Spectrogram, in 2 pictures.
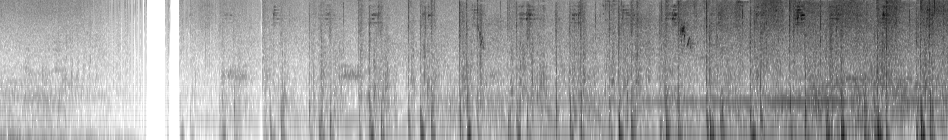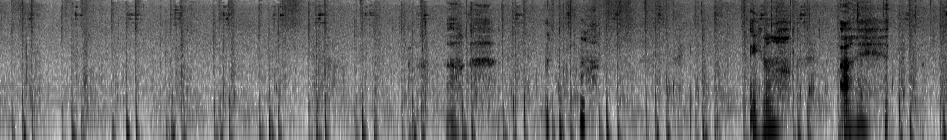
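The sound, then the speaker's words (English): Horse hooves clip-clop at a steady walking rhythm as a horse is ridden on a nice evening with the sun still out, starting faint and growing louder over nearly twenty seconds, with each hoofbeat a sharp, distinct knock. “I feel like I'm still unsure about how to sit on a horse.”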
